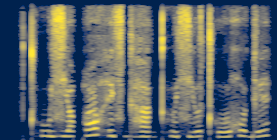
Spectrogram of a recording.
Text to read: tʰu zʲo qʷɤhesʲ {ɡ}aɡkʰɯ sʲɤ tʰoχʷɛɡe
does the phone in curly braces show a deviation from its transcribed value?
yes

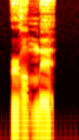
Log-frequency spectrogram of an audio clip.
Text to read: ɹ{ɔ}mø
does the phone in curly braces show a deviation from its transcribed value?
no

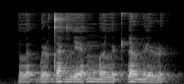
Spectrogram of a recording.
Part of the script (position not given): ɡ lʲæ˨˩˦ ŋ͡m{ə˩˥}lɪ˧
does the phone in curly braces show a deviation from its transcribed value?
yes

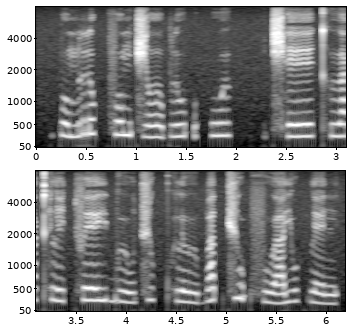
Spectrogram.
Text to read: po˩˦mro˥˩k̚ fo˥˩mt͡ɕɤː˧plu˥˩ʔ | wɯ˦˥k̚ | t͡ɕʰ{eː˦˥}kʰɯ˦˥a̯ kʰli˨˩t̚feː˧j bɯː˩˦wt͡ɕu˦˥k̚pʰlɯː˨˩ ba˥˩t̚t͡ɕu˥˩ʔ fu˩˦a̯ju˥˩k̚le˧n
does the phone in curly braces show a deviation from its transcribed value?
no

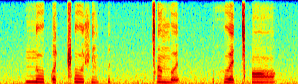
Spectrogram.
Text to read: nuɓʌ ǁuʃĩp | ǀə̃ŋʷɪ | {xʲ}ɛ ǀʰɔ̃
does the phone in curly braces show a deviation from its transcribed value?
yes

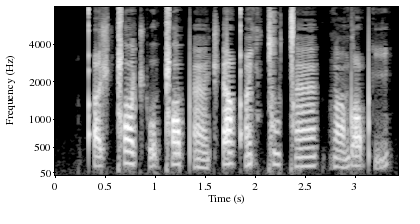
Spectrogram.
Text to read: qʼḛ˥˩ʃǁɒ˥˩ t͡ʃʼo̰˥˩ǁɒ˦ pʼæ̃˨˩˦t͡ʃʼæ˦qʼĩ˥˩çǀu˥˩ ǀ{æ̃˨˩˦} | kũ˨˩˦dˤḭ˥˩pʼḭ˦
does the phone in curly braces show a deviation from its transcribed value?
yes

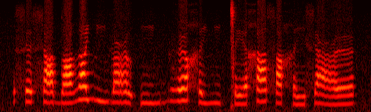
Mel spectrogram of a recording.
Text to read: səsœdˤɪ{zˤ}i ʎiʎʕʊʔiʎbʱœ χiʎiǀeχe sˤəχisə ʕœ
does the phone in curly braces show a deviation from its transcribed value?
yes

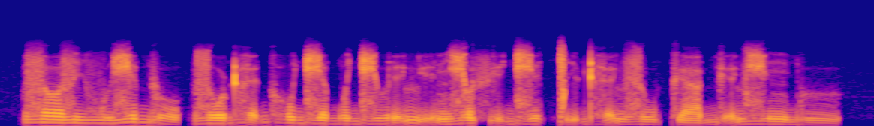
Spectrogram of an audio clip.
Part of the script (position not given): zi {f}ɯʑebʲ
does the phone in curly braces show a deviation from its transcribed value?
yes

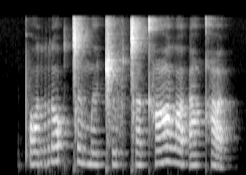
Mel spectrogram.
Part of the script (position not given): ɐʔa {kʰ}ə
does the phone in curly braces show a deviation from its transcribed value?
yes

